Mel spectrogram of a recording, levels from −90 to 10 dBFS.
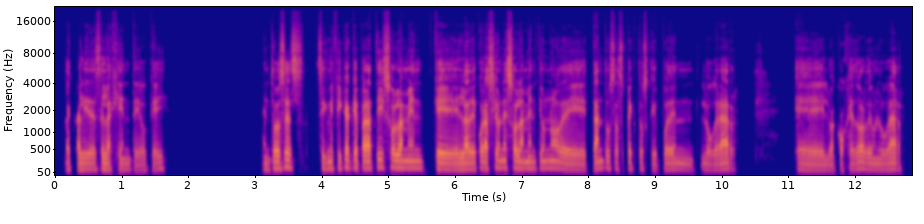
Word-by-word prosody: La - - -5
calidez 100 0 -2
de - - -1
la 100 -1 +2
gente, 95 -3 -8
okey. 110 +5 -9 1.4
Entonces, 120 +5 +1
significa 115 +3 +1
que - - +4
para 120 0 +8
ti 135 0 -2
solamen 125 -2 +3
que 100 -1 +3
la 105 0 +5
decoración 115 +4 +2
es 130 - +4
solamente 115 -1 +2
uno 120 0 -3
de 95 -3 -2
tantos 115 +1 +1
aspectos - - -5
que - - -12
pueden 100 -3 -7
lograr, 100 +2 0 0.9
eh, 90 -2 -4
lo 90 - -7
acogedor 105 +5 -4
de 105 - -4
un 100 - -9
lugar 100 +2 -2
105 Hz, 140 wpm, -26 LUFS, 100-120 Hz, 1.4 s, para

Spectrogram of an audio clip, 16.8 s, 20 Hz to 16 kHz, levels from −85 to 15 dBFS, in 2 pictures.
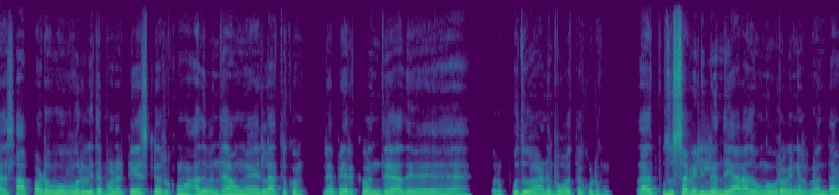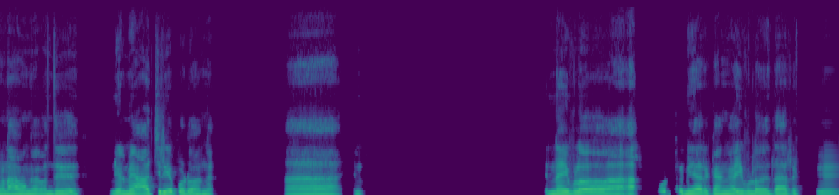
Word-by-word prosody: சாப்பாடும் 160 +4 +2
ஒவ்வொரு 180 +4 +2
விதமான 160 -3 0
டேஸ்ட்ல 155 +1 +1
இருக்கும். 180 +10 -2
அது 150 - +3
வந்து 165 +6 -2
அவுங்க 150 -4 +1
எல்லாத்துக்கும் 165 +3 -1 0.2
சில 160 -1 -3
பேருக்கு 165 0 0
வந்து, 155 +3 0
அது 145 -2 +1 0.8
ஒரு 140 - -4
புது 175 +3 +4 0.2
அனுபவத்த 155 -1 0
குடுக்கும். 130 0 -5 0.2
அதாவது 175 +2 +2
புதுசா 200 +2 +3
வெளிலருந்து 185 +1 +3
யாராவது 160 0 +2
உங்க 155 - +1
உறவினர்கள் 155 -2 0
வந்தாங்கன்னா, 140 +8 0
அவுங்க 145 -5 +1
வந்து, 160 +6 0 0.5
உண்மையாலுமே 160 +2 +1
ஆச்சரியப்படுவாங்க. 135 -6 0 0.8
ஆ - - -4 0.6
இன் 150 - -9 1.8
என்ன 160 +2 +1
இவ்ளோ 150 0 +2 0.3
அ 130 +1 0 0.3
ஒற்றுமையா 150 0 0
இருக்காங்க? 135 -1 0
இவ்ளோ 135 -2 0
இதா 135 +1 0
இருக்கு? 130 +2 -9
155 Hz, 135 wpm, -23 LUFS, 140-170 Hz, 1.8 s, புது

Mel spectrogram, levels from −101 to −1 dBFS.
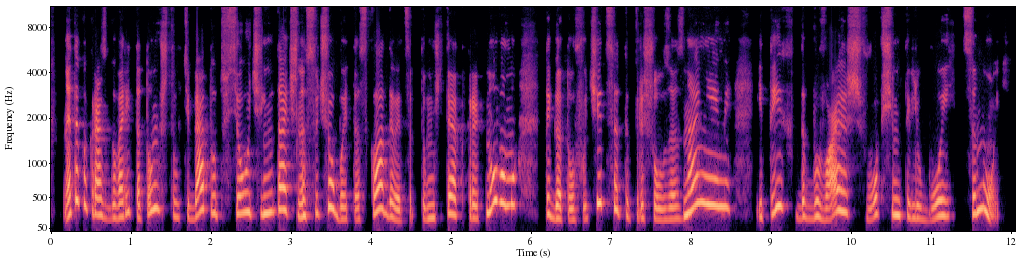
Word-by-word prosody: Это 460 - +3
как 390 -7 -4
раз 240 -5 +2
говорит 210 +9 -1
о 195 - +1
том, 330 - +1
что 275 -10 -9
у - - -9
тебя 210 - +2
тут 270 -6 -6
всё 260 - -2
очень 275 -1 +1
удачно 320 -8 +2
с 235 - -9
учебой 265 - +1
то 175 -1 -5
складывается. 205 - +1 0.2
Потому 195 +1 -2
что 200 +1 -17
ты 260 - +4
открыт 215 -6 -1
новому, 395 +4 +4 0.3
ты 255 - -1
готов 175 -5 -1
учиться, 350 - 0
ты 220 - -9
пришёл 185 -3 -4
за 180 +1 -2
знаниями 370 - +4 0.3
и 210 - -5
ты 325 - +3
их 370 - -8
добываешь, 220 - 0
в 170 - -7
общем-то, 240 -2 -2
любой 195 +5 -2
ценой. 305 +6 0
245 Hz, 185 wpm, -22 LUFS, 195-325 Hz, 0.3 s, ты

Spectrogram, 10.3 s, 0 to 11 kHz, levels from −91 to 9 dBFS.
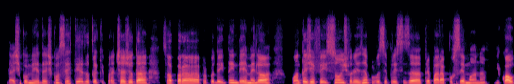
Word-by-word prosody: Das 105 - -5
comidas. 110 -2 -3
Com 120 - -4
certeza, 190 - -3
eu - - -3
tô 150 - -3
aqui 125 0 -9
pra 135 +3 -8
te 135 +4 -3
ajudar. 145 -3 +4 0.3
Só 180 - 0
pra 180 -3 +3
pra 135 - -10
poder 140 -1 -2
entender 120 -2 0
melhor, 120 +3 +5 0.4
quantas 175 +1 0
refeições, 145 -4 -1
por - - -5
exemplo, 125 +3 -1
você 135 0 -6
precisa 125 -2 0
preparar 115 -1 +2
por - - -10
semana, 100 -6 -1
e - - -16
qual 135 +4 +8
o - - -12
130 Hz, 165 wpm, -24 LUFS, 115-150 Hz, 0.4 s, qual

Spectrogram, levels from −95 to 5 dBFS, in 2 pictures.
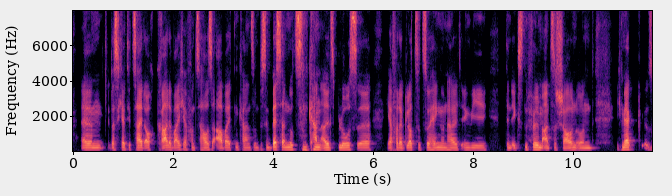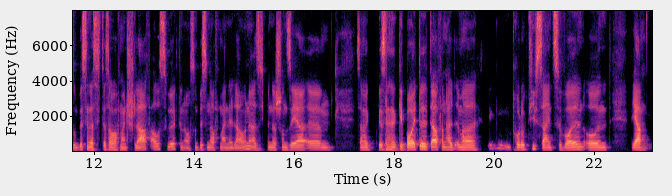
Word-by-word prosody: ähm, 110 0 -1
dass 110 0 +2
ich - - -12
halt 120 -1 -2
die 120 - -11
Zeit 115 -1 +3
auch, 110 - -1
grade 115 +1 +2
weil 110 +1 0
ich 120 - -8
ja 125 - -5
von 115 -2 -12
zu 110 - -2
Hause 110 +1 0
arbeiten 115 0 -1
kann, 110 -1 -7
so 110 - -7
'n 110 - -13
bisschen 115 0 0
besser 125 +2 +6
nutzen 120 +1 +4
kann, 125 -1 +1
als 110 -1 +1
bloß, 115 +1 +3
äh, 110 0 -2 0.3
ja, 110 - -2
vor 115 +3 -5
der 105 -1 0
Glotze 115 +1 -1
zu 115 0 0
hängen 115 +1 -2
und 110 0 -5
halt 105 -1 -3
irgendwie 110 -1 -7 0.4
den - - -5
x-ten 120 - -2
Film 120 -3 +1
anzuschauen 105 +1 0
und 100 -1 -5 0.4
ich - - -19
merke 125 +1 +4 0.3
so 120 0 -6
'n 115 - -7
bisschen, 135 0 +2
dass 120 -1 +3
sich - - -4
das 120 0 -4
auch 115 - +1
auf 110 - -8
meinen 105 -2 -5
Schlaf - - 0
auswirkt 145 0 -2
und 110 - -11
auch 100 - -9
so 115 - -8
'n - - -12
bisschen 120 0 -1
auf 110 0 -7
meine 105 -2 -6
Laune. 130 +9 -3
Also 120 -1 -3
ich 115 -1 -10
bin 120 - -6
da 115 -1 -3
schon 120 +1 -2
sehr, 115 +1 +1
ähm, 115 0 -4 0.4
sagen 120 -1 -5
wir, 115 - -2 0.2
bissel 125 +1 +2
gebeutelt 130 +4 +4
davon, 130 0 +5
halt 120 -2 -1
immer 115 -1 0 0.7
produktiv 125 +5 -1
sein 115 -6 +4
zu 120 -1 +2
wollen. 125 +5 +3
Und, 115 0 0 0.4
ja, 110 -1 +5
115 Hz, 205 wpm, -24 LUFS, 110-120 Hz, 0.7 s, besser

